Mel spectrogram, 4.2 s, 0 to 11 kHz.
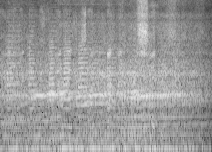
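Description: Yamaha R25 parallel-twin engine pulling under acceleration, its pitch rising steadily, with heavy wind rumble on the camera microphone.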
